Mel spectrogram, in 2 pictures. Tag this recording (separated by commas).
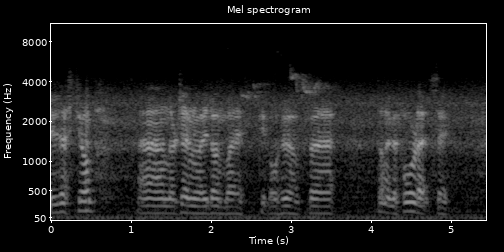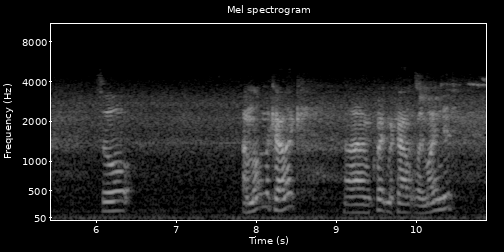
Speech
